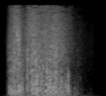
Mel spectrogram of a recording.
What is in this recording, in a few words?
foley clothing shirt grab pick up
